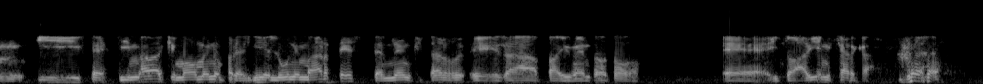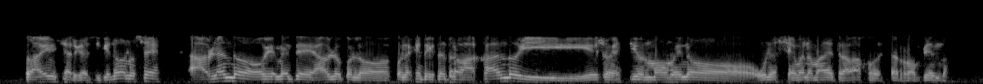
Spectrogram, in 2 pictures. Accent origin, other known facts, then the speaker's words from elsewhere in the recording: Argentina; como argentino, te lo digo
